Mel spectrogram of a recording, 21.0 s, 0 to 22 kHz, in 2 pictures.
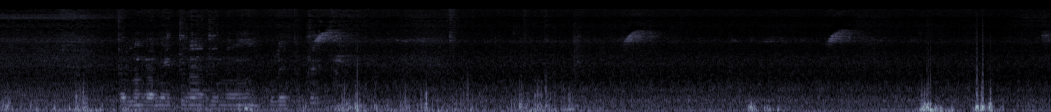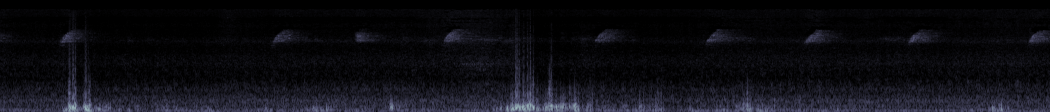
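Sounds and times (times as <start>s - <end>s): steady low background noise: 0.0s - 21.0s
bird chirping: 3.0s - 4.2s, 6.2s - 6.6s, 7.2s - 8.7s, 10.4s - 11.5s, 13.2s - 15.3s, 16.4s - 16.8s, 17.5s - 20.0s, 20.8s - 21.0s.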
